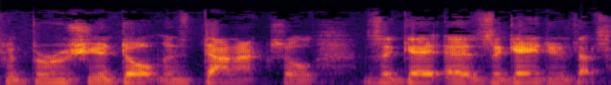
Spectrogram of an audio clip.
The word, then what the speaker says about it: Zagadou: They're getting linked with Borussia Dortmund's Dan Axel Zagadou, that's how you say his name as well.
